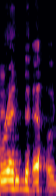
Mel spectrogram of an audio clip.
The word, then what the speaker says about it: Rendell: But yeah, You just have to Evan, remember like, it has to rhyme with hell. That's how I remember it as Rindell.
